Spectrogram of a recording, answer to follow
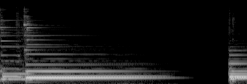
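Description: Background music: a plucked-string chord is struck and left to ring, fading away before the end.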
